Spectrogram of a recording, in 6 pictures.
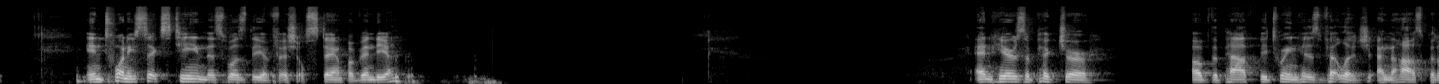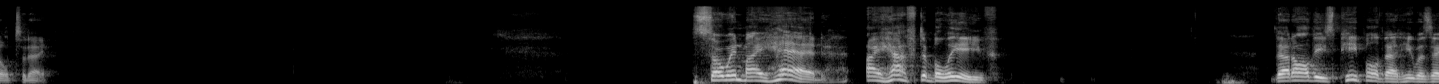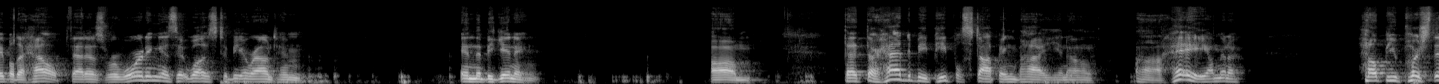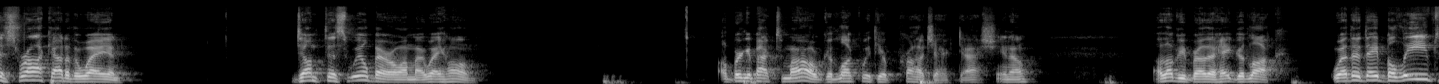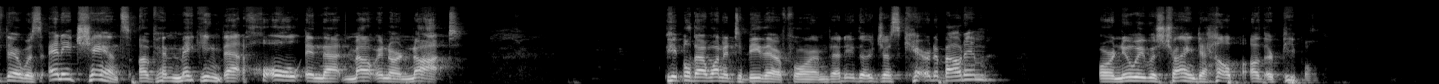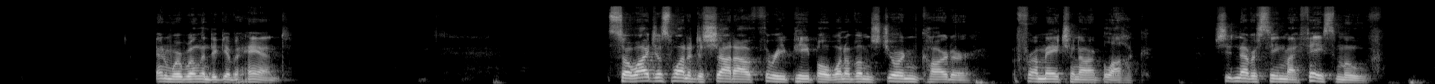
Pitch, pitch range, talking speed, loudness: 135 Hz, 115-160 Hz, 125 wpm, -20 LUFS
